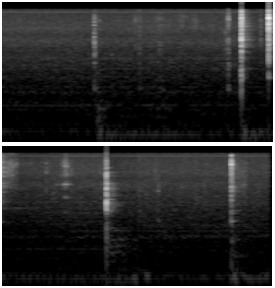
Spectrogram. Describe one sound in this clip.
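Small metal parts click and rattle as they are handled.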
